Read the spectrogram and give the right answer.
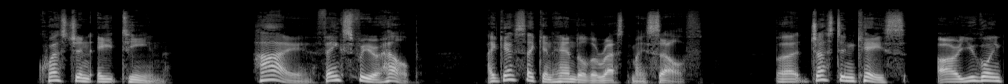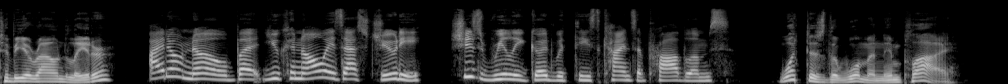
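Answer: Judy can help the man if he has problems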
